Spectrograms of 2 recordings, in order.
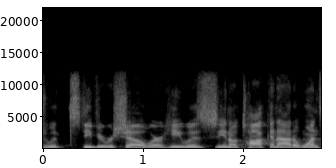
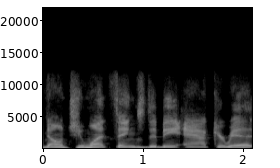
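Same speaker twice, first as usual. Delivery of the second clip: put-on elderly woman voice, pitched higher; 4 semitones higher than usual. Retelling her own phone call about a COVID test, in an old lady voice. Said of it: "I have my old lady sort of voice".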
